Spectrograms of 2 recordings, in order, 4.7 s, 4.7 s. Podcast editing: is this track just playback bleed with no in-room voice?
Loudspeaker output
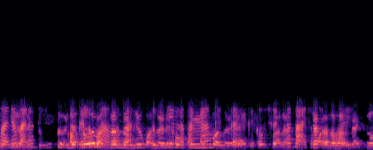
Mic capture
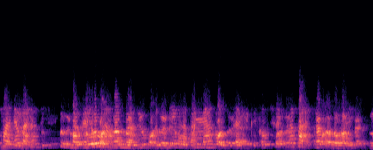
Yes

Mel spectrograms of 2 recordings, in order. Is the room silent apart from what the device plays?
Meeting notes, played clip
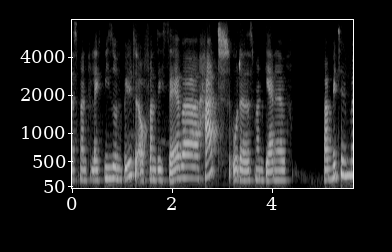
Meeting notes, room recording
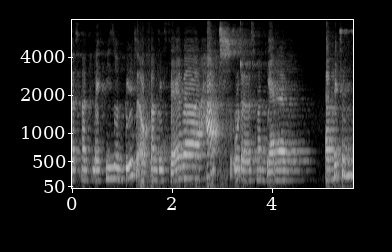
Yes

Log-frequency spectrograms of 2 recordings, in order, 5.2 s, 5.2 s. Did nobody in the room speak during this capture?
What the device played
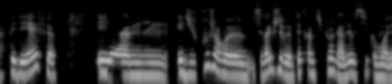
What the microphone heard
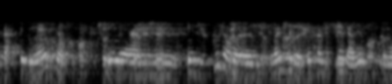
No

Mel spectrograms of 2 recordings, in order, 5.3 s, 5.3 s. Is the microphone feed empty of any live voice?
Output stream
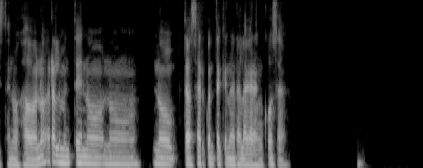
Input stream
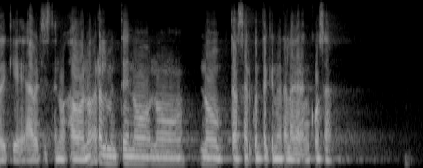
Yes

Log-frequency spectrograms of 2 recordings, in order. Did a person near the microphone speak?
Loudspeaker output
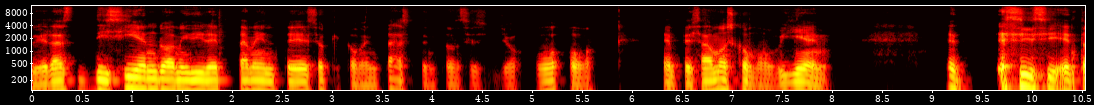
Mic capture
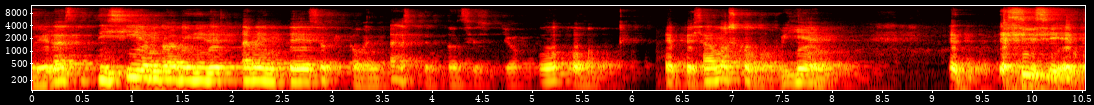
No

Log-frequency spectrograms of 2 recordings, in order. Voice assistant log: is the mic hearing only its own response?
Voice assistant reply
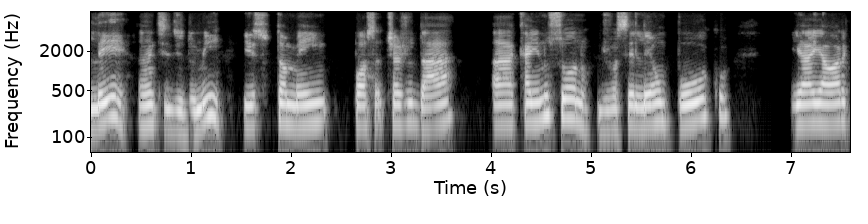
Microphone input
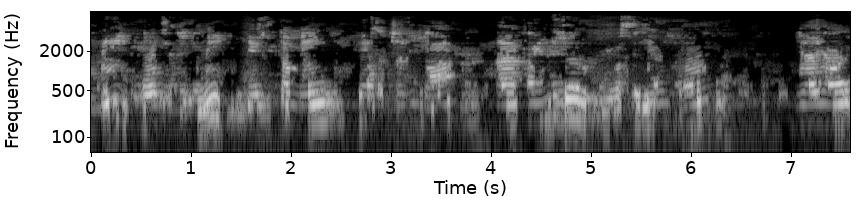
Yes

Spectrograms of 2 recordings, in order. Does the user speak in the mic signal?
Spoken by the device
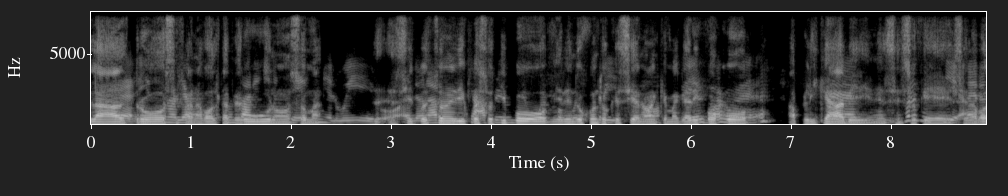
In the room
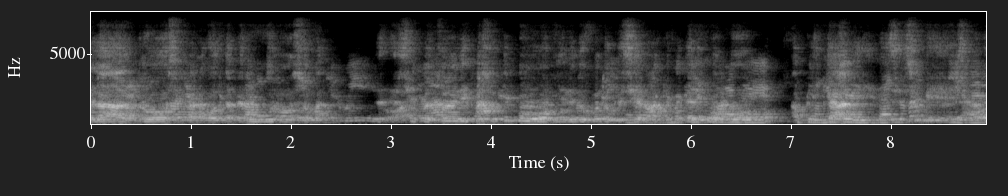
Yes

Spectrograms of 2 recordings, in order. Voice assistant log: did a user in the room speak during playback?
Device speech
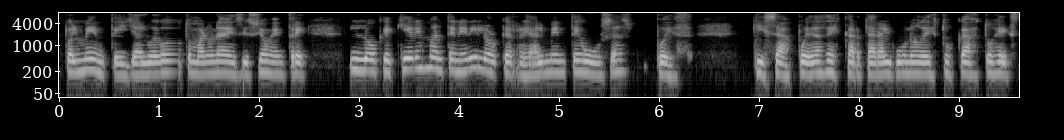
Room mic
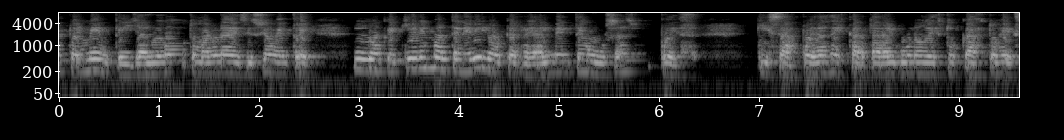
No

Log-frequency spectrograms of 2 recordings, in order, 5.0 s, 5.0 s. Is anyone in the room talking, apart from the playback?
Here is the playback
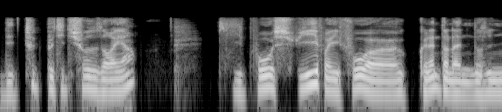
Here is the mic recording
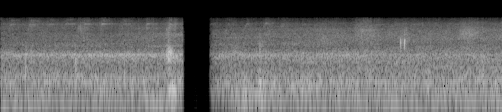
No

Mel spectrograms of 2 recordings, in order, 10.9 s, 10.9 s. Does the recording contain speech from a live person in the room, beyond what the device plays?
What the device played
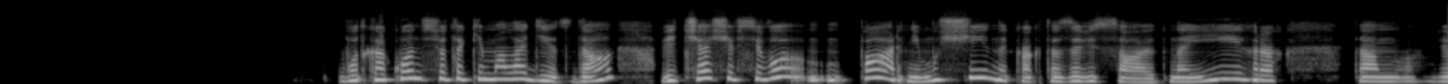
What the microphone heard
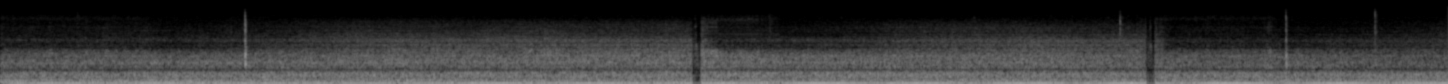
No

